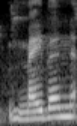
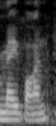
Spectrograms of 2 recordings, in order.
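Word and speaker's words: Mabon: I read salan I've read Maybin and I've read or may bond however you want to pronounce it I say the autumn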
